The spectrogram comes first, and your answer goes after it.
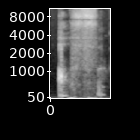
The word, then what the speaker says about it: of: La preposizione off con 2 F rimane off, mentre la preposizione of, che si scrive con una F ma si pronuncia con una V, che vuol dire di,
